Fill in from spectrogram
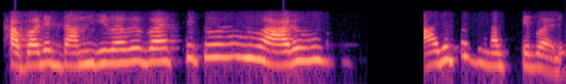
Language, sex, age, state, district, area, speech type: Bengali, female, 45-60, West Bengal, Birbhum, urban, conversation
